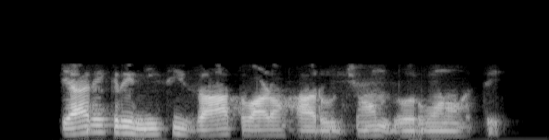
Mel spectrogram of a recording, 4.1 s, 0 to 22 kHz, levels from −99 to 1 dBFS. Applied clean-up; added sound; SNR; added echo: neural mask model Resemble Enhance denoiser.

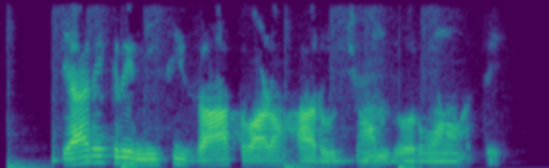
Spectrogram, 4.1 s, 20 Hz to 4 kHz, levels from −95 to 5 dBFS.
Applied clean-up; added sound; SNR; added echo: none; Bass drum / Snare drum / Drum kit; 18 dB; none.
